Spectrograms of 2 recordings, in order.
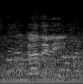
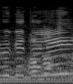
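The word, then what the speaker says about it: Uigeadail: Ugadili. I believe so. It's in Gaelic, you know. Is it Ugadili?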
